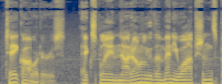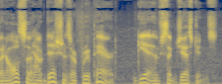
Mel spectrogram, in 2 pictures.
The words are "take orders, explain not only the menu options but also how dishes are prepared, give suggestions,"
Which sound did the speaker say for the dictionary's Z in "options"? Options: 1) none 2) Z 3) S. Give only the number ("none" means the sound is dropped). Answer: 2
